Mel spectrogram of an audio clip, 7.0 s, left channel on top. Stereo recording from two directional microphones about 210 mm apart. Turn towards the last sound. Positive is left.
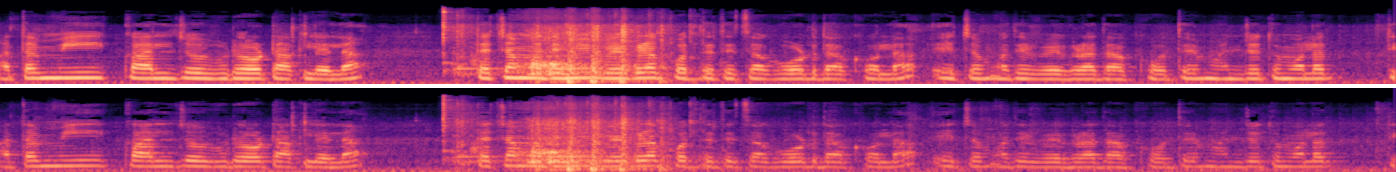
turn(degrees=55)  # may be behind; listen again after turning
